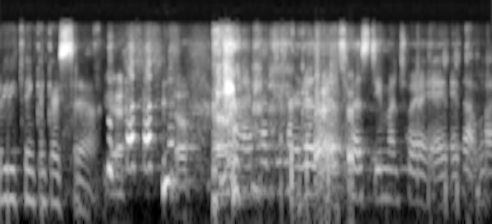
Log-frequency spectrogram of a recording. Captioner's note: they laugh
